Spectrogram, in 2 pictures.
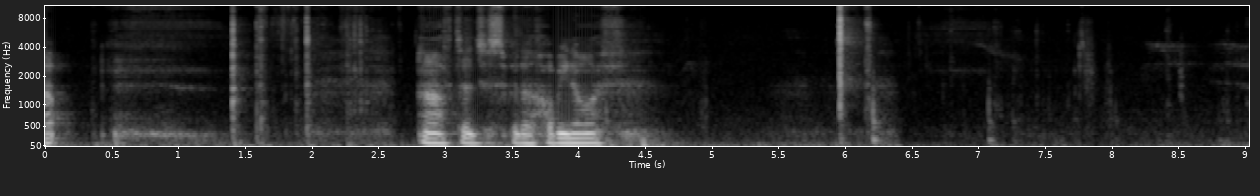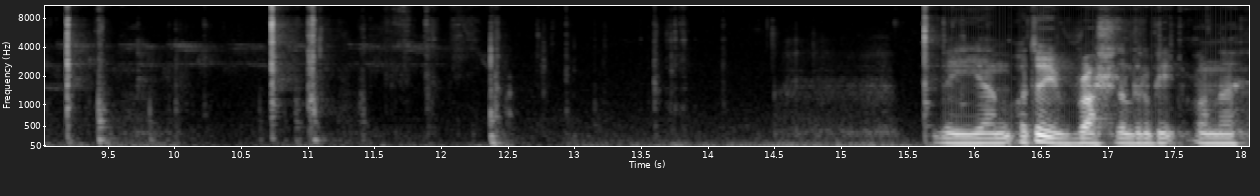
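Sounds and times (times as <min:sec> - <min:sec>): snips cutting plastic: 0:06.0 - 0:06.4, 0:10.7 - 0:11.2.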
